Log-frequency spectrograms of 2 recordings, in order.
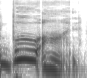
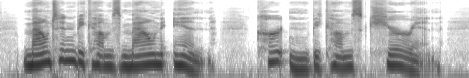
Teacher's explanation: We stop the air in our throat. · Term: glottal stop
